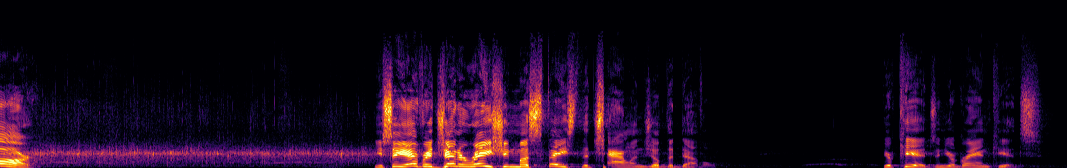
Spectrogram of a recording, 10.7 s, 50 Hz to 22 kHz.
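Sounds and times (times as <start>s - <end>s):
church congregation clapping their hands during a service: 0.0s - 5.6s
speech: 3.7s - 7.2s, 8.8s - 10.5s.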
